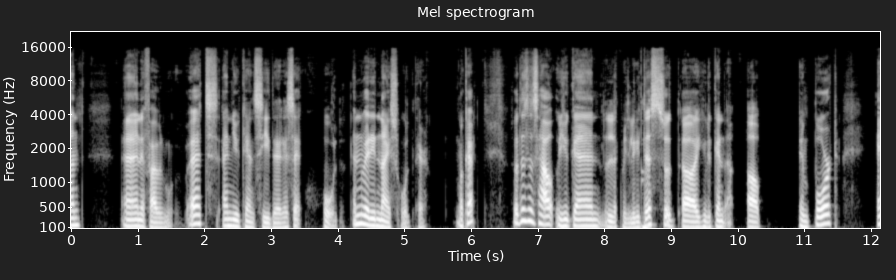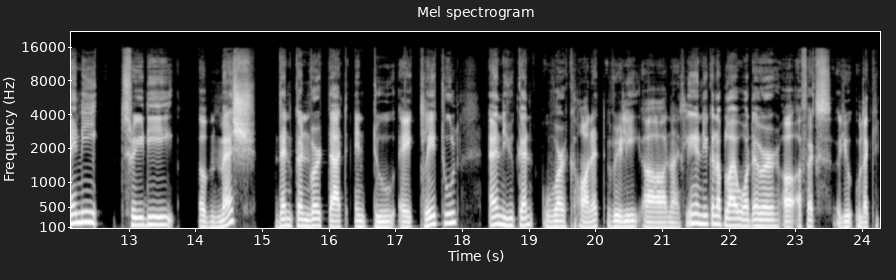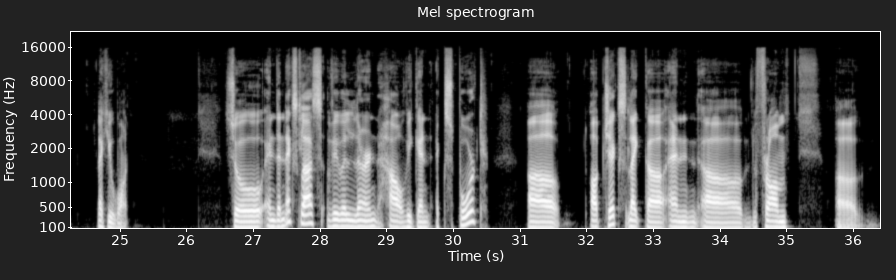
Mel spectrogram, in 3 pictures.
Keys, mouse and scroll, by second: 0.7 double click, 2.5 alt+click, 4.1 alt+right click, 5.6 alt+middle click, 6.1 alt+right click, 6.4 alt+click, 9.6 Delete, 9.9 alt+right click, 10.3 alt+middle click, 19.1 alt+click, 20.8 alt+right click, 22.1 alt+click, 23.0 alt+middle click, 23.4 alt+click, 25.2 alt+right click, 25.4 alt+click, 28.0 alt+click, 28.8 alt+right click, 29.7 alt+middle click, 30.3 alt+click, 30.9 alt+middle click, 31.5 alt+right click, 32.0 alt+middle click, 32.5 alt+click, 36.0 alt+click.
